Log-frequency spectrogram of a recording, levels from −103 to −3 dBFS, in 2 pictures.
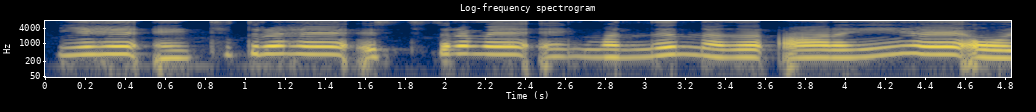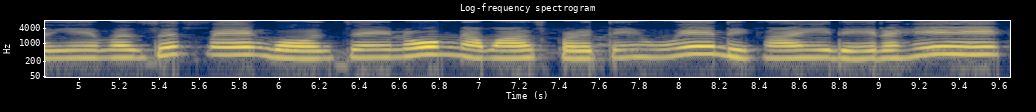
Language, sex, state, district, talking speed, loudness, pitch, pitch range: Hindi, female, Madhya Pradesh, Bhopal, 170 wpm, -18 LUFS, 290 Hz, 275-370 Hz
